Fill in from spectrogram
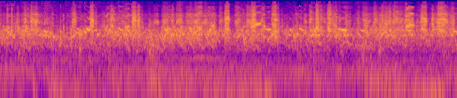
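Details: Budgies singing and chirping together in an aviary colony. Busy high chatter of many overlapping twittering notes, with some brighter squeaky whistles standing out now and then.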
